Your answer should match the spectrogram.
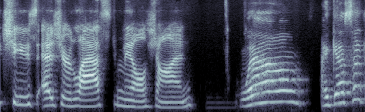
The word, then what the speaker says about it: Jeanne: of outer aisle Gourmet Jean and she is a lovely woman it is a French name that I'm very glad I'm pronouncing correctly but we are going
